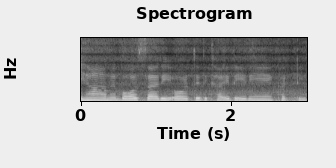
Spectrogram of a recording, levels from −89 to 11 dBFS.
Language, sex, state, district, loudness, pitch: Hindi, female, Uttar Pradesh, Budaun, -14 LUFS, 220 Hz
